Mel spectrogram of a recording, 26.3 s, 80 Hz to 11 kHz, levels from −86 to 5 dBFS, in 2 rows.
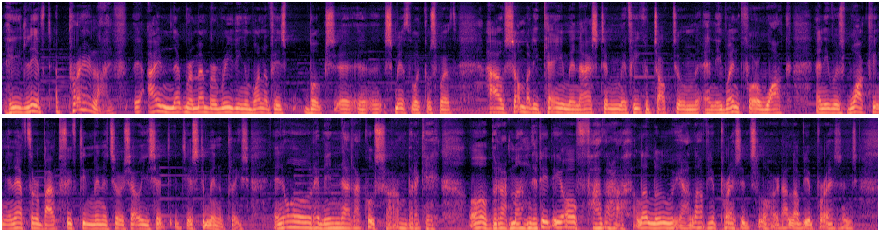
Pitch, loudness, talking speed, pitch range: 130 Hz, -19 LUFS, 150 wpm, 115-140 Hz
